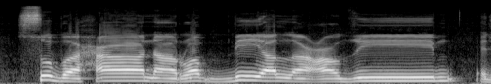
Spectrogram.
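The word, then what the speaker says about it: عظيم: জি মিম জের মি আজিমি এখানে খুব সাবধান জ এর উচ্চারণ করতে হবে এখানে জিমের উচ্চারণ হলে ভুল হয়ে যাবে জালের উচ্চারণ হলে ভুল হবে এখানে জ এর উচ্চারণ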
